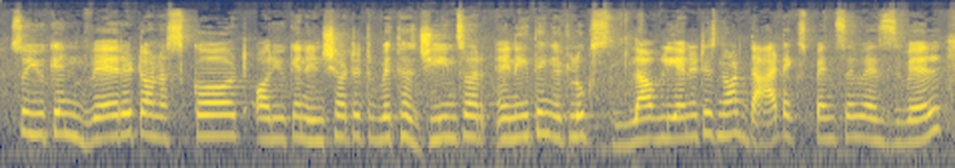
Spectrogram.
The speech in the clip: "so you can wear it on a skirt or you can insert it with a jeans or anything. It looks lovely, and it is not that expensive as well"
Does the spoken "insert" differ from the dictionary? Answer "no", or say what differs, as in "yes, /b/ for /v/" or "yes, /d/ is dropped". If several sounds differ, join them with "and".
yes, /ʃ/ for /s/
